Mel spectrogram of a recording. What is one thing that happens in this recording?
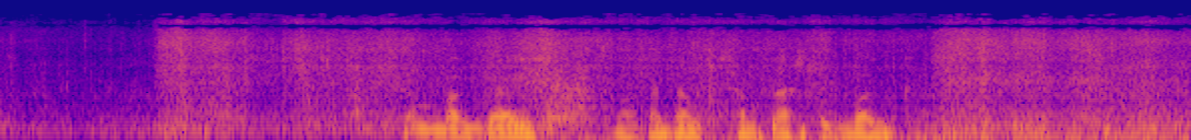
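A plastic carrier bag crackles loudly as it is lifted.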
